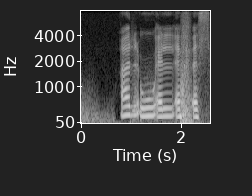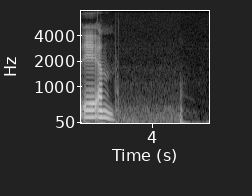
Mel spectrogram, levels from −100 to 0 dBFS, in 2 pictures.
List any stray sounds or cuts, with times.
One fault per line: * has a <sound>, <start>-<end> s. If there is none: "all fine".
all fine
